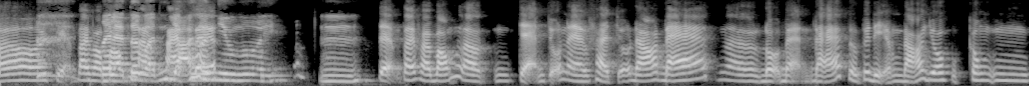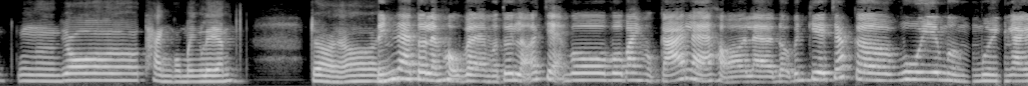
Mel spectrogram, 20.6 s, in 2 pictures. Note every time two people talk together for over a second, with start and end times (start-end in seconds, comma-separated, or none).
1.0-2.2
